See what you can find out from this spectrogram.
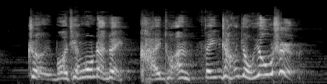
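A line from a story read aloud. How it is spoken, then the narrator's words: Excited shouting. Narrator (Chinese): 子豪激动喊道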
